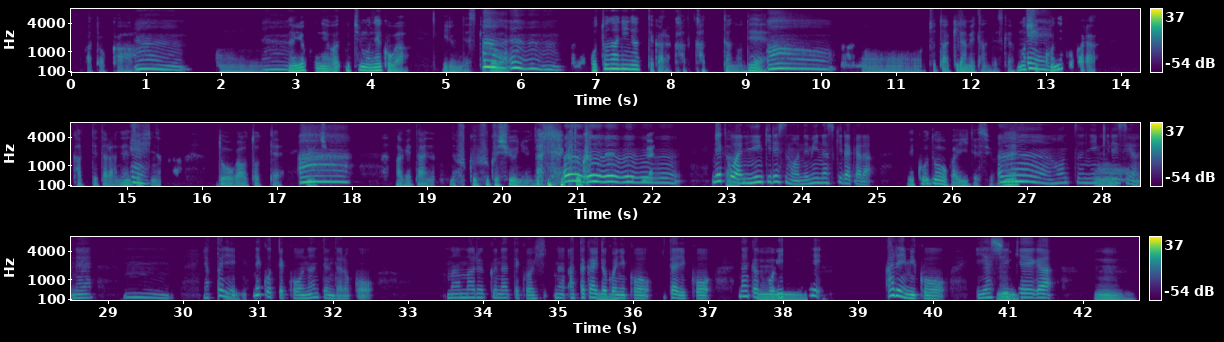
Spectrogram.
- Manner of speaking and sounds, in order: laughing while speaking: "なんじゃないかとか"; unintelligible speech
- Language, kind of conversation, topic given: Japanese, unstructured, 最近のニュースを見て、怒りを感じたことはありますか？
